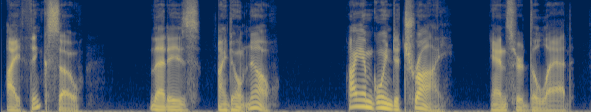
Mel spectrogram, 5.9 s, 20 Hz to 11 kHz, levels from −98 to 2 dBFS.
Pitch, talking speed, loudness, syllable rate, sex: 100 Hz, 140 wpm, -22 LUFS, 4.7 syllables/s, male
